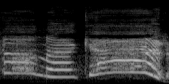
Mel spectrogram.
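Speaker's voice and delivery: very high, slow, drawn-out gasp of awe; mock awe. Viewer reading the movie synopsis, a hammed-up awed gasp. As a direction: swoon at the movie's corny synopsis.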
